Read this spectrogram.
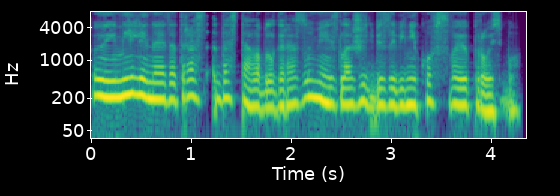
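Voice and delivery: ordinary delivery

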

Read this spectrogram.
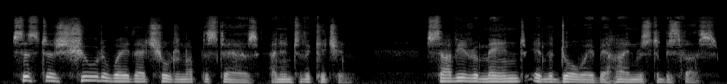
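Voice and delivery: ordinary delivery

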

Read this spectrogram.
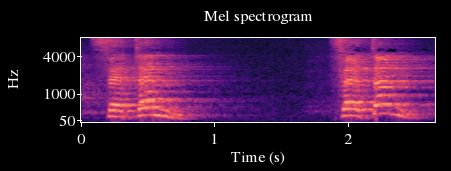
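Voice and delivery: فتى said "fatan", ending in a clear n; with tanween. Shown as a demonstration. Teacher gives students the resulting word, فتى with tanween "-tan". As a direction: sound the final n firmly on each فتى. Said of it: "فالأصل أن تكون فتى بالتنوين".

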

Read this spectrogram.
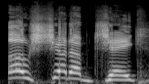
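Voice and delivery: high, irritated put-down; exasperated. A narrator's reading. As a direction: cut him off in exasperation. Jinx snaps at Jake.

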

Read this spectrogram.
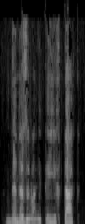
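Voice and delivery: high, loud angry protest; furious. A narrator's reading. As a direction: cut in hotly to stop her. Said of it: "розлючено сказала Герміона".

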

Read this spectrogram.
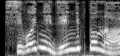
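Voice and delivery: put-on high-pitched little girl's announcement; child's sing-out voice; Kira announcing. A narrator's reading. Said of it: "объявила Кира".

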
